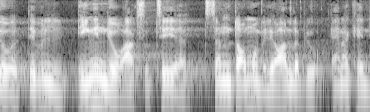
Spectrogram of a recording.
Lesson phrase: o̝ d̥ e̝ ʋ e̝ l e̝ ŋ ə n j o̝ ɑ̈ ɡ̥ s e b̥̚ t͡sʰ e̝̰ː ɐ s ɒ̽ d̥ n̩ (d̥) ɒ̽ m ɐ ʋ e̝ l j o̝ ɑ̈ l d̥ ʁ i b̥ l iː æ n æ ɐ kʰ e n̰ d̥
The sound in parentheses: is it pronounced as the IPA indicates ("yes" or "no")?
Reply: yes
